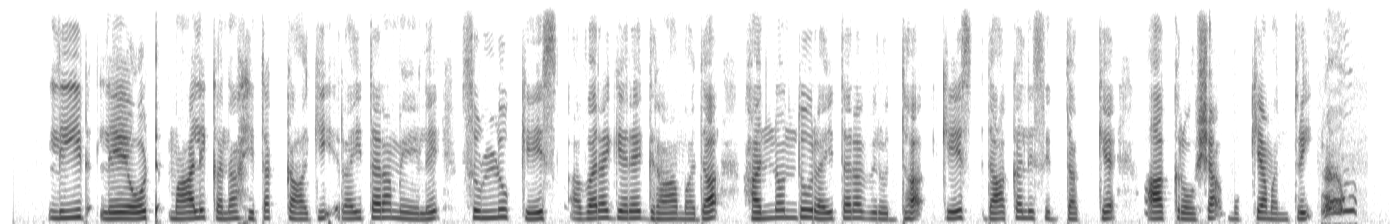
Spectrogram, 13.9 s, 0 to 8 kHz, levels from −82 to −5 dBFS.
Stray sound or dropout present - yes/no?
yes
